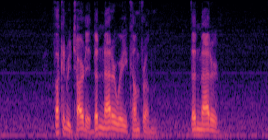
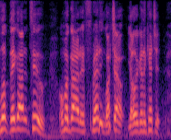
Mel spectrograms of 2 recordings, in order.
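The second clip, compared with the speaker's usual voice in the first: high, loud mock-panicked warning; excited, high-pitched shout of playful alarm; 11 semitones higher, 6 dB louder than usual. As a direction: call out a pretend outbreak to the whole store. Acting out mock alarm at spreading smiles.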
